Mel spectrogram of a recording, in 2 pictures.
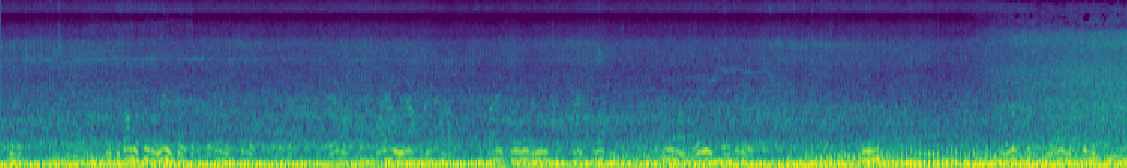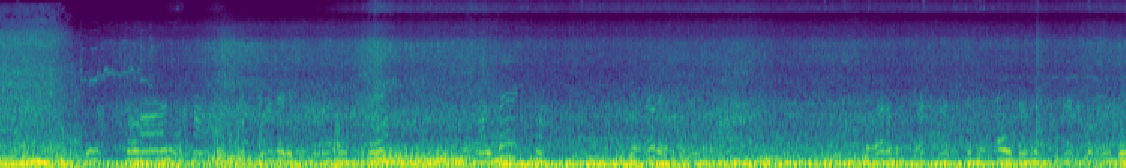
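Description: Motorcycle engine running at low speed in slow stop-and-go traffic, heard from the rider's own bike, with muffled voices over it.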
